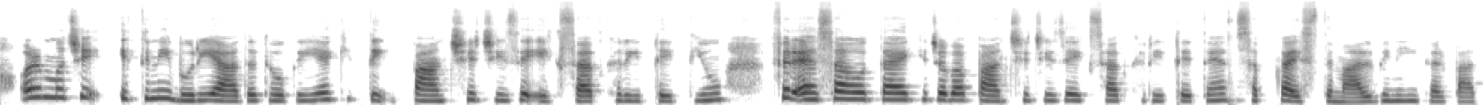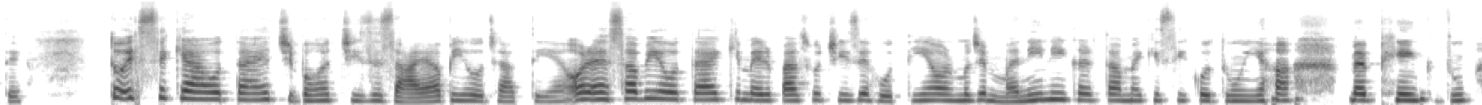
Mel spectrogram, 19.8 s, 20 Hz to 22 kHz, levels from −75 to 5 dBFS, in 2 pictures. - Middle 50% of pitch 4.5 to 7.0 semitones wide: No, average, 3.2 semitones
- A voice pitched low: No, high, 220 Hz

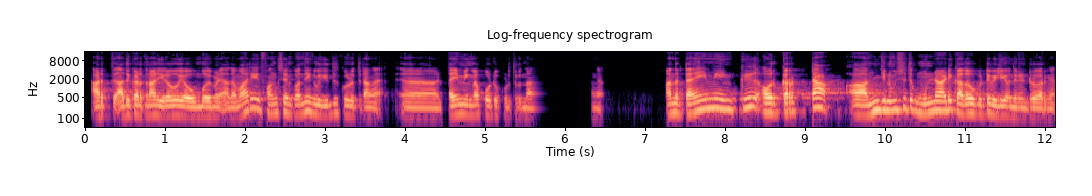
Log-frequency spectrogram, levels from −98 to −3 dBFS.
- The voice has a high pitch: No, medium, 145 Hz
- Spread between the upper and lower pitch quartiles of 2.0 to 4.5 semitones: No, wide, 5.4 semitones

